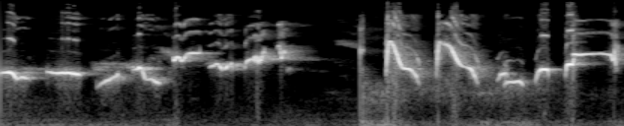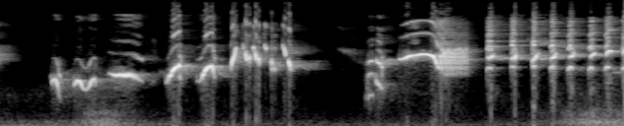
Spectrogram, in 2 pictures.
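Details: Song of the Oriental magpie-robin, or kacer, played to stir silent kacer: dense varied whistles and sharp upward slurs, finishing with a rapid series of buzzy repeated notes.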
